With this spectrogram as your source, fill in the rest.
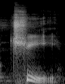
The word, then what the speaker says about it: Qi: so which is pronounced Qi.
